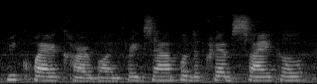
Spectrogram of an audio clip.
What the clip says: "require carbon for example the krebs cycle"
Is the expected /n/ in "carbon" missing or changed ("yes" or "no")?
no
